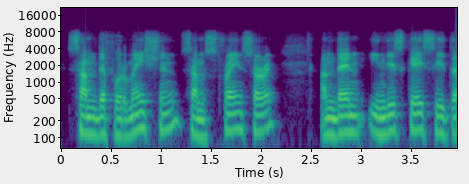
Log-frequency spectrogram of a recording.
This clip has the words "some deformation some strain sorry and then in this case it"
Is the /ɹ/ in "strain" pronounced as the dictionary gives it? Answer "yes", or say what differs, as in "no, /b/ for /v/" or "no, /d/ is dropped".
yes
